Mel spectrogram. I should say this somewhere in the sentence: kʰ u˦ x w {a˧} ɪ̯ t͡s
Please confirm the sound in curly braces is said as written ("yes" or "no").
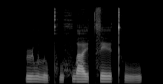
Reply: no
